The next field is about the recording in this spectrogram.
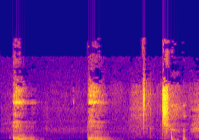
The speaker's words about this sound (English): I did smoke when I was younger, so I I, I'm, I would be concerned about that. I always cough a bit in the morning anyway. Yeah. So I think for the last five weeks, every morning I go.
